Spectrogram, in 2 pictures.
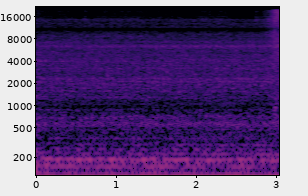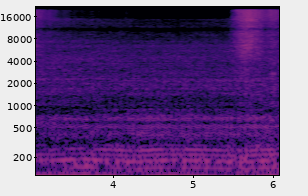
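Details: Hummer H3 that had set a P0300 misfire code: deep, steady idle hum with no misses, knocks or dips over six seconds. Engine running smooth and even.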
